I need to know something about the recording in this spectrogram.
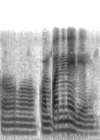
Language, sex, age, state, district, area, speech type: Odia, male, 45-60, Odisha, Nuapada, urban, conversation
